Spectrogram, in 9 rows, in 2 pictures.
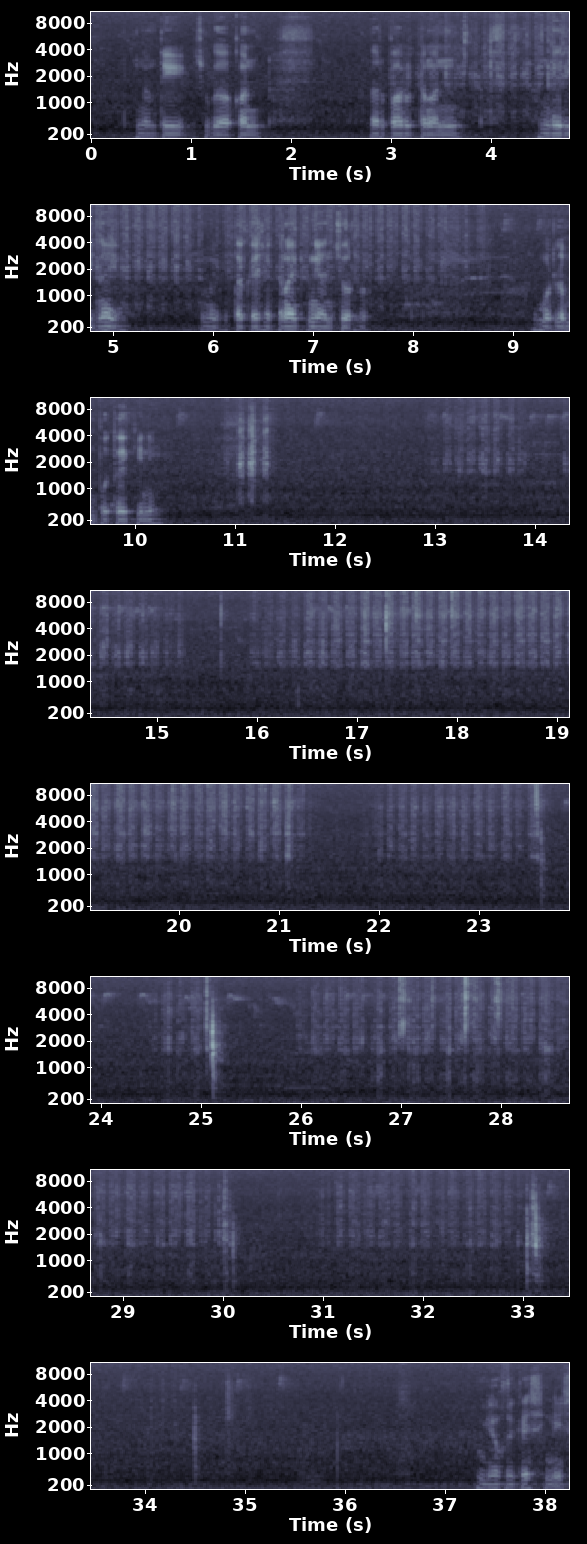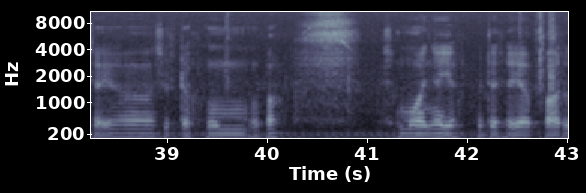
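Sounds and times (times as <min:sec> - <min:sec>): root being grated: 0:02.9 - 0:08.9, 0:13.0 - 0:21.3, 0:22.0 - 0:23.7, 0:26.0 - 0:30.2, 0:31.0 - 0:33.2.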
